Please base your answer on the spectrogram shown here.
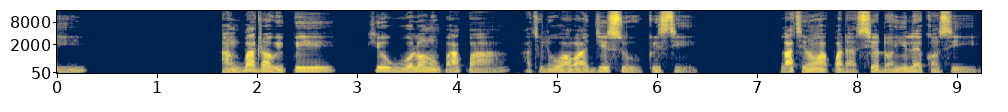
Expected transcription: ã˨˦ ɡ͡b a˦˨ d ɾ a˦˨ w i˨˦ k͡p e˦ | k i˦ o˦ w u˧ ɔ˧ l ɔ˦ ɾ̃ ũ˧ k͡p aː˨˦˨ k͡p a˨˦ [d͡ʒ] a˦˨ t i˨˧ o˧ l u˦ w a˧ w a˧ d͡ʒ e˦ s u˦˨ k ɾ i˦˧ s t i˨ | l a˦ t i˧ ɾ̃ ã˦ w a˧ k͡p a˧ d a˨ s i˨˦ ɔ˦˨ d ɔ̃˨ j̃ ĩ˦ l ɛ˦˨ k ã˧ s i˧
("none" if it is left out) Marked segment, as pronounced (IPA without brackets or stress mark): none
